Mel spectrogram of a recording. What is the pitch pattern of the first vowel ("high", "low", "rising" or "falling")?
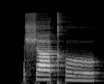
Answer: high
